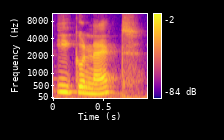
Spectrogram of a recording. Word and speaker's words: Eco-N-Act: workshop for the children the name of the workshop was Eco and act which can be pronounced as econnect basically saying that we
